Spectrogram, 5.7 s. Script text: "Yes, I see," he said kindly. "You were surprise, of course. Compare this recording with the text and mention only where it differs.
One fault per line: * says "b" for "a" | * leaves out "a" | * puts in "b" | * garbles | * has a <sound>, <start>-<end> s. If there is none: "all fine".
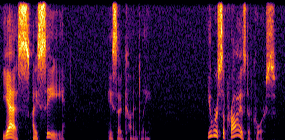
* says "surprised" for "surprise"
